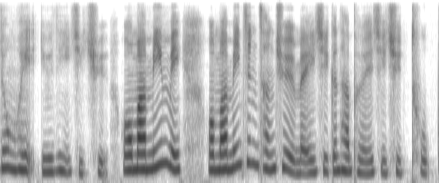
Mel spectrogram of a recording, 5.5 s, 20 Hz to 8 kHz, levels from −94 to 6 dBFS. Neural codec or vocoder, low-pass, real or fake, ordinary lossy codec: codec, 16 kHz in and 24 kHz out, 0.9 kbps, LongCat-Audio-Codec, four codebook decoder; 7.2 kHz; fake; none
